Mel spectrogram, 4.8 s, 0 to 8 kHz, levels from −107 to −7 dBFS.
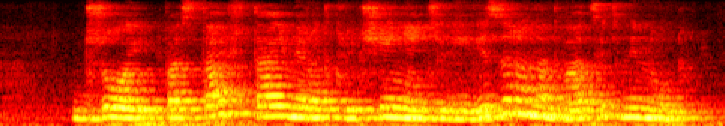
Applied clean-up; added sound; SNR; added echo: none; Rain; 20 dB; reverberation time 0.8 s.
